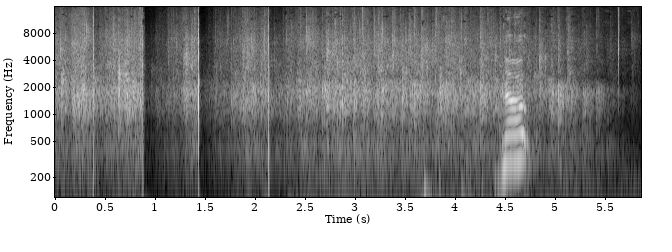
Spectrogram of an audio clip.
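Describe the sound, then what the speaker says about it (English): Round of applause from an audience at a talk on ending child marriage, dense steady clapping throughout with a few sharp claps standing out and a brief spoken word near the start. "So I would like to ask for a huge round of applause for all of them."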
